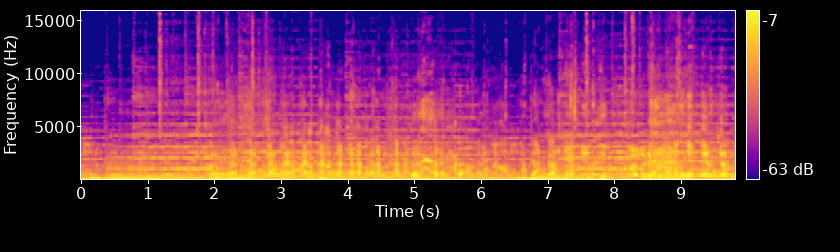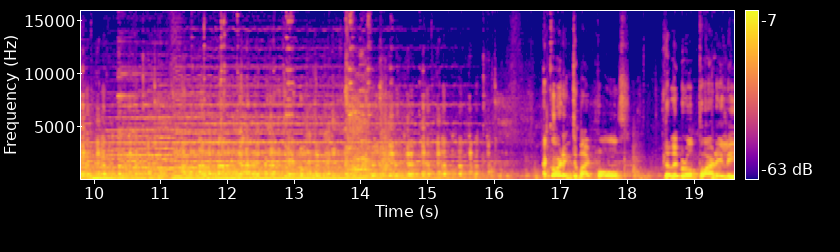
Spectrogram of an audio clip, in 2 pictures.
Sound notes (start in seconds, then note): 2.0 cabinet members laughing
